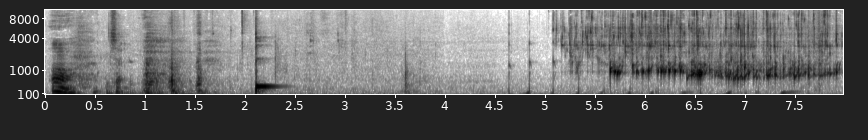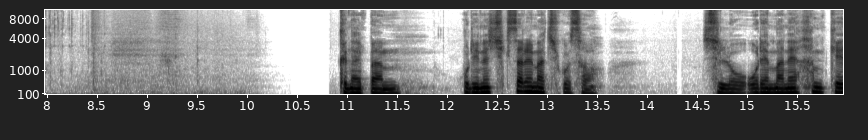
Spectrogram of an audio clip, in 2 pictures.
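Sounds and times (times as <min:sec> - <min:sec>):
speech: 0:00.0 - 0:01.7, 0:11.0 - 0:11.6, 0:12.2 - 0:13.6, 0:14.6 - 0:15.9
wine pouring into a glass: 0:04.8 - 0:08.4.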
